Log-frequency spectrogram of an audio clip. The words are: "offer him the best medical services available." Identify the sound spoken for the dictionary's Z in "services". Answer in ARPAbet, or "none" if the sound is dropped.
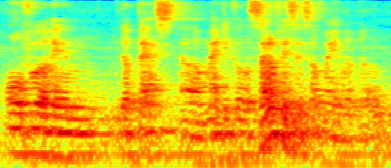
S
